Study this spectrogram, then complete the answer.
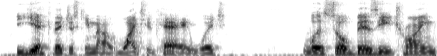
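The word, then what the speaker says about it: YIIK: It's supposed to be pronounced Y2K, but everyone calls it Yick.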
